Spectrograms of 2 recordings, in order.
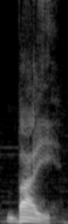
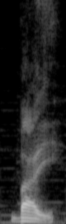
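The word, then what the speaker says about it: buy: by que significa comprar la u se pronuncia como una a en esta palabra by by el auxiliar wouldn't junto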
